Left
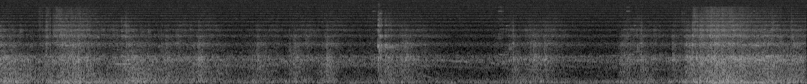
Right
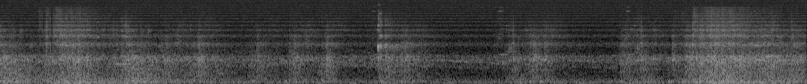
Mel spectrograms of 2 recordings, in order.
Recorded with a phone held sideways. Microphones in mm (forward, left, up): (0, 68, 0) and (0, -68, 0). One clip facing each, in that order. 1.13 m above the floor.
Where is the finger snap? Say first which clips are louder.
Even; 20° left (ahead or behind), 8 m.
